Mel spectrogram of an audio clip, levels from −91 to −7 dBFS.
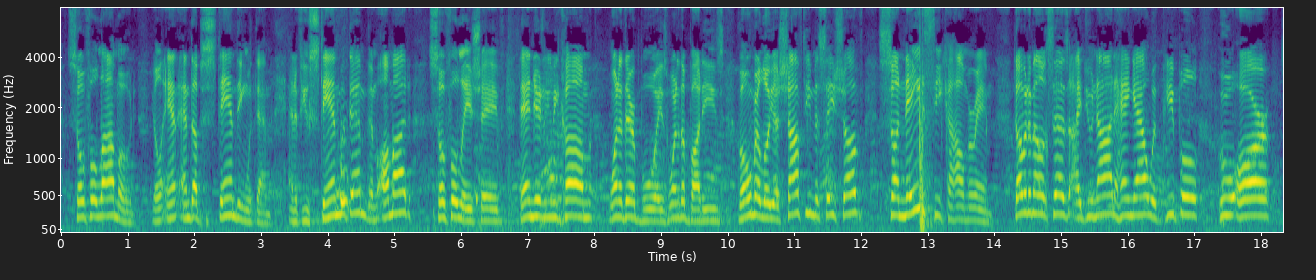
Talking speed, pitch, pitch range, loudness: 135 wpm, 210 Hz, 165-235 Hz, -16 LUFS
